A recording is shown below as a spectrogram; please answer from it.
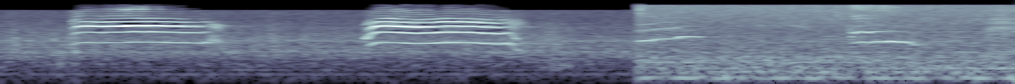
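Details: Two loud, drawn-out domestic cat meows, each about a second long with a steady, slightly wavering pitch, used to draw cats closer. After an abrupt cut, a noisier recording carries two shorter, fainter mews.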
